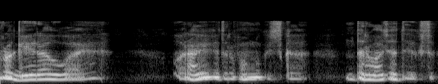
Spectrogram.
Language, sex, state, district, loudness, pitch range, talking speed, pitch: Hindi, male, West Bengal, Alipurduar, -17 LUFS, 235-310 Hz, 165 wpm, 280 Hz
